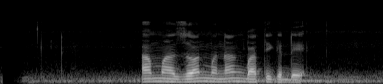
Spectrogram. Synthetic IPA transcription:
ʔamazɔnmənaŋbat̪iɡədɛʔ

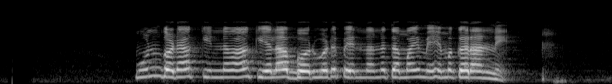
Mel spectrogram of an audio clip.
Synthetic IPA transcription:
muŋɡoɖakːinːəʋaːkijəlaboɾuʋəʈəpenːanːət̪amajmeɦeməkəɾanːe

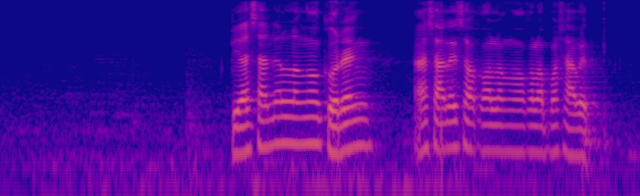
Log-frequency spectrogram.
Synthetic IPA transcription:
b̥i̤asaneləŋɔɡ̥o̤ɾɛŋa̰salesɔkɔləŋɔkəlɔpɔsawɪt̪̚

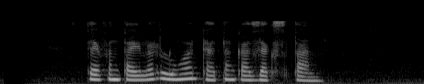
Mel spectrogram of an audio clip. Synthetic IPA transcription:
st̪ɛfənt̪ajlərluŋɔd̥a̤t̪əŋkazak̚st̪an

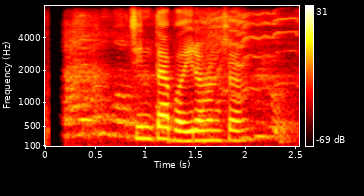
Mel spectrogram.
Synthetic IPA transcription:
t͡sint̪abʱʌjɾʌɦʌnt͡sʰʌ

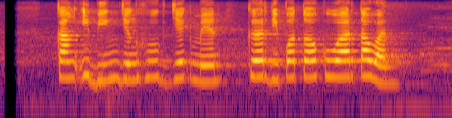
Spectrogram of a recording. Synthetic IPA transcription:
kaŋibɪŋd͡ʒɨŋɦuk̚d͡ʒɛk̚mɛn | kərdipɔt̪ɔkuwart̪awan

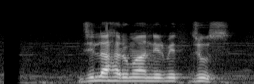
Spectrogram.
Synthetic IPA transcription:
d͡zilːaɦʌɾumanirmit̪̚d͡zus

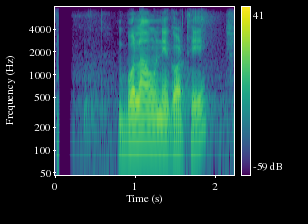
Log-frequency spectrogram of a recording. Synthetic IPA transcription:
bolawneɡʌrt̪ʰe

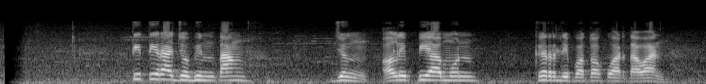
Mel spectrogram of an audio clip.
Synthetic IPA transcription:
t̪it̪iɾad͡ʒobint̪aŋ | d͡ʒɨŋʔolipiamʊn | kɨrdipɔt̪ɔkuwart̪awan

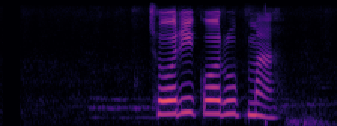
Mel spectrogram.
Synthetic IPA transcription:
t͡sʰoɾikoɾupma

